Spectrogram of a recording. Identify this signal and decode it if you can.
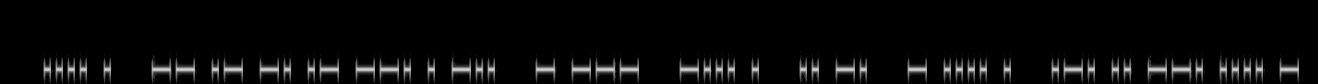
Morse code, heard as a keyed tone, about 21 wpm, 700 Hz. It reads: HE MANAGED TO BE IN THE RIGHT
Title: Sentences with 9-Word Phrases - 20wpm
